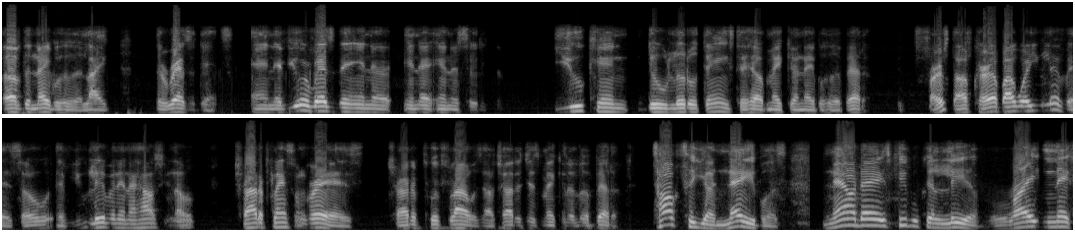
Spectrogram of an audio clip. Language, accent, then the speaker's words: English; St. Louis, Missouri, United States; I'm from St. Louis, Missouri.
